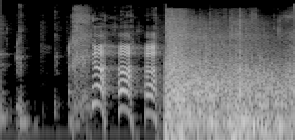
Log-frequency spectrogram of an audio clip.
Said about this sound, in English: Oh. It looks like I've been shot.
